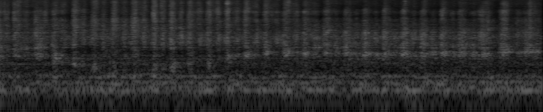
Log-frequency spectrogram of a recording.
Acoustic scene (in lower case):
restroom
